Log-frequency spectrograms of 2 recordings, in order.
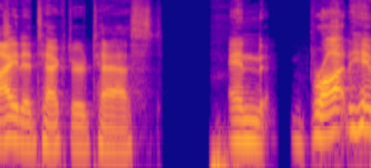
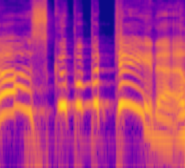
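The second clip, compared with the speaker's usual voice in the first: put-on horrible, laid-on Italian accent, very high pitched. Retelling a prank from a TV show, imitating Joe: horrible Italian accent. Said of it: "horrible Italian accent".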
